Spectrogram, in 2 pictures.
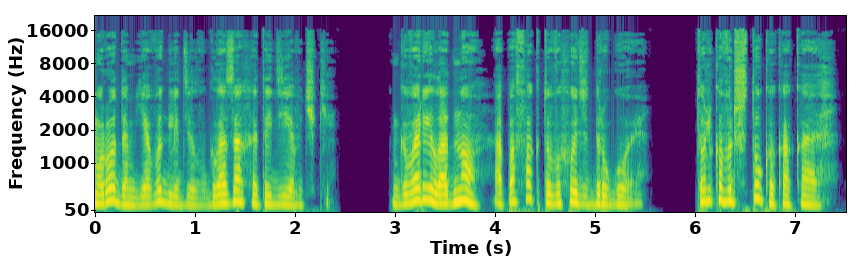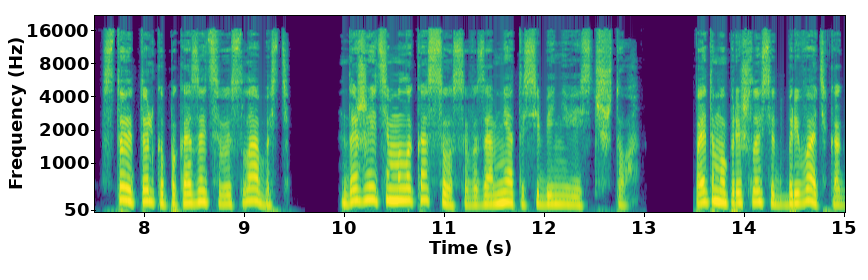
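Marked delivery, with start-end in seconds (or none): none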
